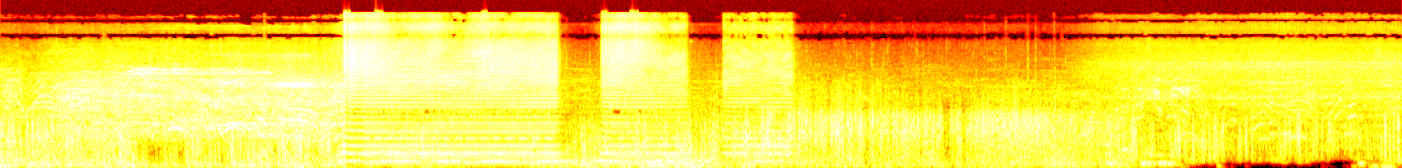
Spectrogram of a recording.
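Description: Crowd cheering and shouting, then an air horn sounds three times: a long blast of about two seconds followed by two shorter ones. The crowd noise carries on a little quieter afterwards.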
